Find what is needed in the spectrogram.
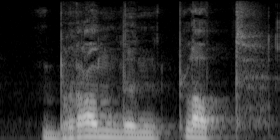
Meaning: inflection of platbranden: 1. plural past indicative 2. plural past subjunctive
- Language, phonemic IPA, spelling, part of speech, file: Dutch, /ˈbrɑndə(n) ˈplɑt/, brandden plat, verb, Nl-brandden plat.ogg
